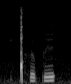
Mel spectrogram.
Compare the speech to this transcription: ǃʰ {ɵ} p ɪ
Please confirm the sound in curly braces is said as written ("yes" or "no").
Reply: yes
